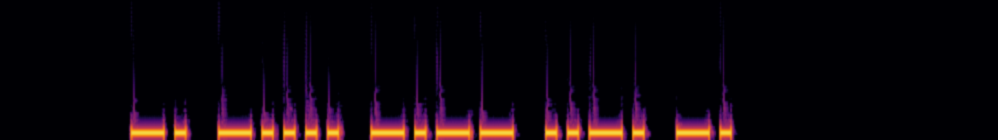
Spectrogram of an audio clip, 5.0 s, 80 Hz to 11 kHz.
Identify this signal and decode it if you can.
Morse code, heard as a keyed tone, about 26 wpm, 700 Hz. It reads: N6YFN
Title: Speed Racing - USA 1x3 Call Signs 22wpm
